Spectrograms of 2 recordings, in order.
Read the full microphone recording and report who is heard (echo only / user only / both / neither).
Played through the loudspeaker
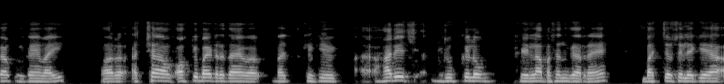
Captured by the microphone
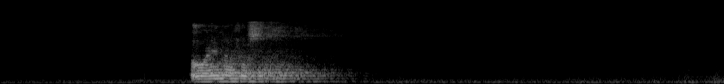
user only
